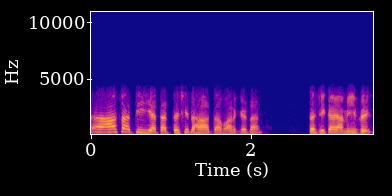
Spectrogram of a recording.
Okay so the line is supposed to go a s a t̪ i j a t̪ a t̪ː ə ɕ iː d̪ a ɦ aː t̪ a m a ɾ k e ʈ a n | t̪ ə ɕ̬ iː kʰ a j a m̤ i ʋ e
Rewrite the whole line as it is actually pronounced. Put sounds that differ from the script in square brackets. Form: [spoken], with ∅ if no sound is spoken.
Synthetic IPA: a s a t̪ i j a t̪ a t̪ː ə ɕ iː d̪ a ɦ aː t̪ a m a ɾ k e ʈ a n | t̪ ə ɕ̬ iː [k] a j a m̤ i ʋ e

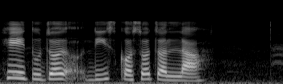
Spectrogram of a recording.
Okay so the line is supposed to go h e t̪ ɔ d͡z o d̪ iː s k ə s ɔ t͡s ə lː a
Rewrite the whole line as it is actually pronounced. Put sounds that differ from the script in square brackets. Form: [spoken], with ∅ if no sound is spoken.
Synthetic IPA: h e t̪ [u] d͡z [ɔ] d̪ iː s k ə s ɔ t͡s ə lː a

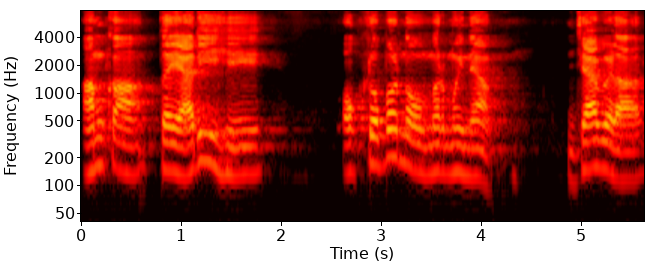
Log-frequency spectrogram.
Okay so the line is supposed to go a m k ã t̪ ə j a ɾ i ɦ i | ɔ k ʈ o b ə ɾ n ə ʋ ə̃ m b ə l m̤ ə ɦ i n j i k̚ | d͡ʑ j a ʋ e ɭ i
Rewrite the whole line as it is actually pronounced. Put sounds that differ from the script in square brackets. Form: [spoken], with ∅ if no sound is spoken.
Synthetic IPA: a m k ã t̪ ə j a ɾ i ɦ i | ɔ k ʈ o b ə ɾ n ə ʋ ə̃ m b ə [ɾ] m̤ ə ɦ i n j [a] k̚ | d͡ʑ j a ʋ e ɭ [a]

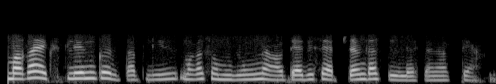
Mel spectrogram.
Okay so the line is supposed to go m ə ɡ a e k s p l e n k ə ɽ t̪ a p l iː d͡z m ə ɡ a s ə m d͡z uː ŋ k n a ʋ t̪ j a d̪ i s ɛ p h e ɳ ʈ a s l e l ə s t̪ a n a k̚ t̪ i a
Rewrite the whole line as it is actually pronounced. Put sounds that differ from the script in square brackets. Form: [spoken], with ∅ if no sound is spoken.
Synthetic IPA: m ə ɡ a e k s p l e n k ə [ɾ] t̪ a p l iː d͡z m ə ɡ a s ə m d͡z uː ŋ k n a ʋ t̪ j a d̪ i s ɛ p [s] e ɳ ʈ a s l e l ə s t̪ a n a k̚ t̪ [j] a

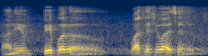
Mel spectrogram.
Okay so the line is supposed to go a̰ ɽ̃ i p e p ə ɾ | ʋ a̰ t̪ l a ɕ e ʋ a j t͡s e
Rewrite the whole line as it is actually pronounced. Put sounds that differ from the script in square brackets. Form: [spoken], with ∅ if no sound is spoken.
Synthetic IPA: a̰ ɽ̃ i p e p ə ɾ | ʋ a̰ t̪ l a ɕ [i] ʋ a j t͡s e

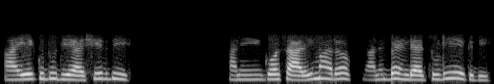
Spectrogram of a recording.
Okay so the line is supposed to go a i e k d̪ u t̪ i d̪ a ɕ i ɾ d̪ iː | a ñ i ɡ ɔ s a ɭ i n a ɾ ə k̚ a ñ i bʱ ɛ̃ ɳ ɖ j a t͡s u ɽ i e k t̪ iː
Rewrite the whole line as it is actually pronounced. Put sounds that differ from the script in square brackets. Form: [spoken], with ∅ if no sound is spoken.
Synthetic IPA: a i e k d̪ u [d̪] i [∅] a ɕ i ɾ d̪ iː | a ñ i ɡ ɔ s a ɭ i [m] a ɾ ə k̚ a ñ i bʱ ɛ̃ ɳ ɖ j a t͡s u ɽ i e k [d̪] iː

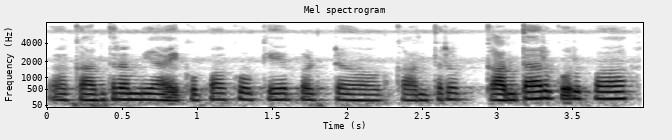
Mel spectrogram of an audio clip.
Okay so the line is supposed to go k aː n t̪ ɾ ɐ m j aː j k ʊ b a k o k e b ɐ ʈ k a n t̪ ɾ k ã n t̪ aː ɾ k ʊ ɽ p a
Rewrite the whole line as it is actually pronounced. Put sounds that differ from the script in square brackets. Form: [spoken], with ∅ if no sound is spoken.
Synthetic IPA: k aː n t̪ ɾ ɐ m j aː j k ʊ [p] a k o k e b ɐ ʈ k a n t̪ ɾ k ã n t̪ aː ɾ k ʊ [ɾ] p a

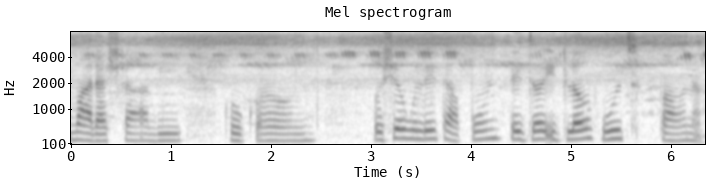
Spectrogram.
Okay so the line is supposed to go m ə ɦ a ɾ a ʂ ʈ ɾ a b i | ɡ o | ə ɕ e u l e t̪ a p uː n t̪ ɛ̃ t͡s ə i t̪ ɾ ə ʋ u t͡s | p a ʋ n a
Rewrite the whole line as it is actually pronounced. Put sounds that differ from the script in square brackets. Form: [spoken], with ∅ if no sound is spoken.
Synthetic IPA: m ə ɦ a ɾ a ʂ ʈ ɾ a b i | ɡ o | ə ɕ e u l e t̪ a p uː n t̪ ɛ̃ t͡s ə i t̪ [l] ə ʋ u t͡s | p a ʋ n a

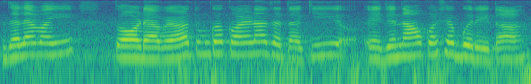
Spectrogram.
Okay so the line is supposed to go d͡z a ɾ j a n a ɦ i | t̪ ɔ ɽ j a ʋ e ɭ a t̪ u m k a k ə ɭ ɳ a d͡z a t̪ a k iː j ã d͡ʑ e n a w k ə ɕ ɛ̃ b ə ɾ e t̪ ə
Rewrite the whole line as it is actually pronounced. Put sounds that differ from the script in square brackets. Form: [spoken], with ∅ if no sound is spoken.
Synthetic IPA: d͡z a [l] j a [m] a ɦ i | t̪ ɔ ɽ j a ʋ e ɭ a t̪ u m k a k ə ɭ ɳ a d͡z a t̪ a k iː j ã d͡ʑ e n a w k ə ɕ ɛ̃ b ə ɾ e t̪ [a]

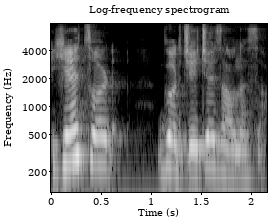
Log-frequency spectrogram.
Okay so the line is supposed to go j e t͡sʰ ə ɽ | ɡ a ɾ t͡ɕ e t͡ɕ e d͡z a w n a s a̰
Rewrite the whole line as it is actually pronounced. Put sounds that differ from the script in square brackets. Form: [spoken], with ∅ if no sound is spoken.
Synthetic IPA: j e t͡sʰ ə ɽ | ɡ [ə] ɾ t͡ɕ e t͡ɕ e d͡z a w n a s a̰

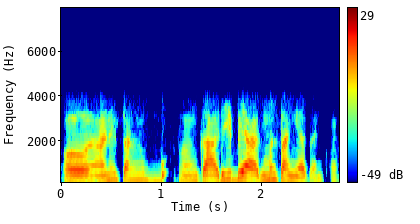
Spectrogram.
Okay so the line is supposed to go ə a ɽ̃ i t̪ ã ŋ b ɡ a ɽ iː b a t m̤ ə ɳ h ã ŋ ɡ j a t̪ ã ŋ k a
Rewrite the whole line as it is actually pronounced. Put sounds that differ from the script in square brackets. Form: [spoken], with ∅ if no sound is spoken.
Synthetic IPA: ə a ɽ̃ i t̪ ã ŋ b ɡ a ɽ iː b a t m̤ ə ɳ [s] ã ŋ ɡ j a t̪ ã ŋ k a

